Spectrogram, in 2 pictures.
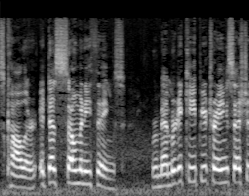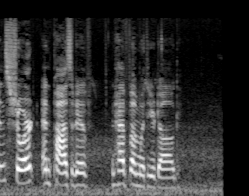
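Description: A woman speaks clearly and warmly into a close microphone.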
